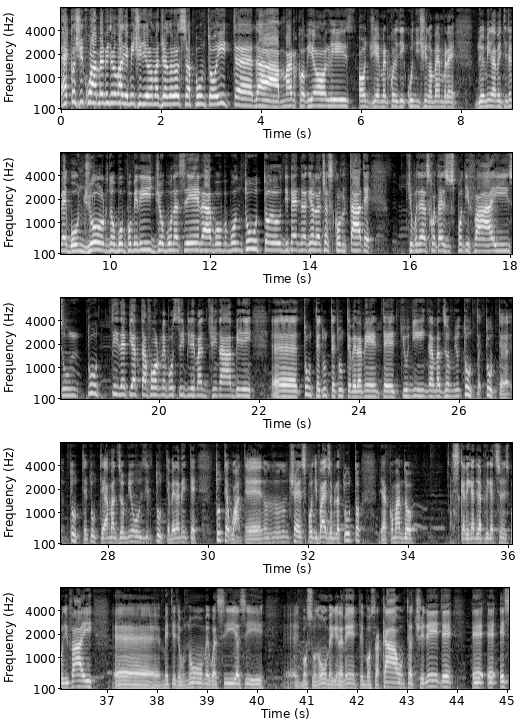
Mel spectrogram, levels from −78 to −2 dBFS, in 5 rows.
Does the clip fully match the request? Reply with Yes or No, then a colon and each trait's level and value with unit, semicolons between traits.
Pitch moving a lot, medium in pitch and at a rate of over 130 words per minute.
No: wide, 6.0 semitones; medium, 175 Hz; average, 120 wpm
